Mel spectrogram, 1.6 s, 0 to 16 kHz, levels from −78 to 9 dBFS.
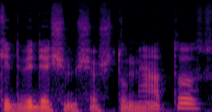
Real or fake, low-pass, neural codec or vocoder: real; 14.4 kHz; none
